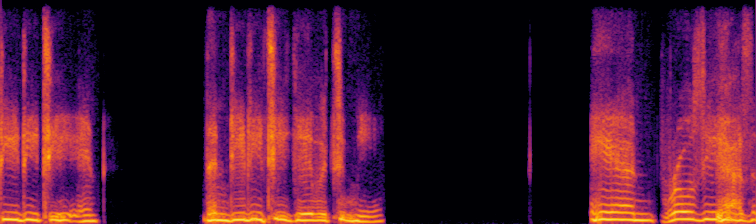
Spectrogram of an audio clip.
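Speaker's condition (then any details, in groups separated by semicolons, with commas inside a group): Cerebral palsy; visible disability; mostly independent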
